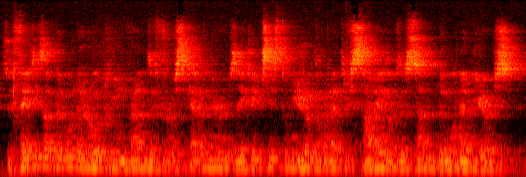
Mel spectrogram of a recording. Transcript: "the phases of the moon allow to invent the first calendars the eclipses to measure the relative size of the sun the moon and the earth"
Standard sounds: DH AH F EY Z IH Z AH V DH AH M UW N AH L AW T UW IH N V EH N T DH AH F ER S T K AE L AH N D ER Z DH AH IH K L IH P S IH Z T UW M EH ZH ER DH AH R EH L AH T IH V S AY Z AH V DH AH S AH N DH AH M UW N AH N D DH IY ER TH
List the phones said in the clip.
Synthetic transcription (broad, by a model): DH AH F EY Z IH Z AH V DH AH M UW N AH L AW T UW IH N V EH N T DH AH F ER S T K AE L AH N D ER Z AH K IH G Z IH S T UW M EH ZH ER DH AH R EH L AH T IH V S AY Z AH V DH AH S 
